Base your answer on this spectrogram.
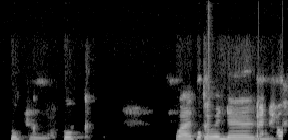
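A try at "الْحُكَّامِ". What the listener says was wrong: dia tak mati hukka tu tak baca panjang.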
